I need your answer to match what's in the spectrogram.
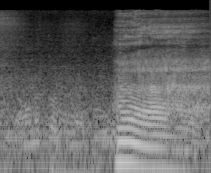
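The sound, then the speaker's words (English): Heavy, labored breathing of a man running up stairs while wearing a mask, rasping in and out; it starts muffled, then swells into a louder, strained gasp partway through. “He runs up the stairs, breathing hard because of his mask, looking for a county IT employee.”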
